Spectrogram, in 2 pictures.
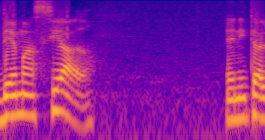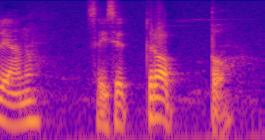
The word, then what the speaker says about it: troppo: en italiano se dice tropo la doble p se pronuncia doble tropo no es demasiado caro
